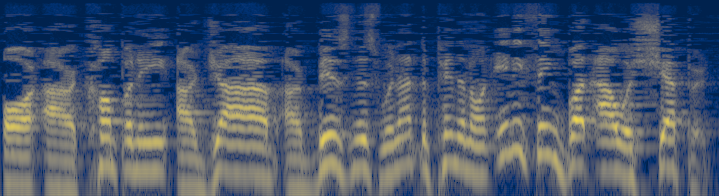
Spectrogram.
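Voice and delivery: high, loud building preaching; preaching at full force. Real, not acted. Preacher declaring dependence on the shepherd, high and loud. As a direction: build the fire up to the end.

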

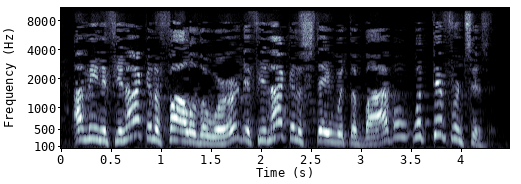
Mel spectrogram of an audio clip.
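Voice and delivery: loud, fast, high preaching; fast pulpit shout; fiery preaching. Acted. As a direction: drive it home to the congregation. Preaching at full force.

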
